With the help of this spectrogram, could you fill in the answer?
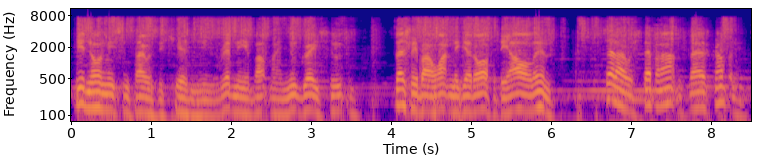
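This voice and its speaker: A man's voice: mid-range voice, fairly quick, close to an everyday voice. An American actor playing a haunted, plain-spoken night garage man telling his story in a 1940s radio thriller. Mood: reflective. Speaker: actor narrating and playing the lead. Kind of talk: 1940s radio thriller acting, first-person narration. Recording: dull 1940s radio recording, loud music behind.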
